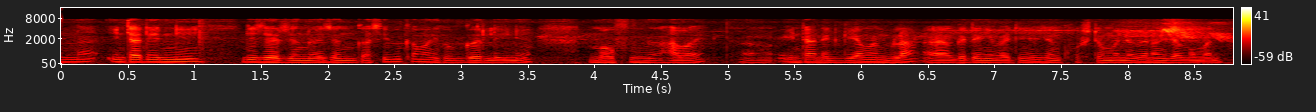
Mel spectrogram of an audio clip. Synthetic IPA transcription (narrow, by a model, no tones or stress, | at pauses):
naintaɾnetni | ɡezəɾzɯŋnɯzɯŋɡasibikʰamanikʰɯɡɯɾlɯjnɯ | mawpʰuŋnɯɦabaj | intaɾnetɡijamɯnblaɡɯdɯnibajtinɯzɯŋkʰɔstɔmɯnːɯɡɯnaŋzaɡɔman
